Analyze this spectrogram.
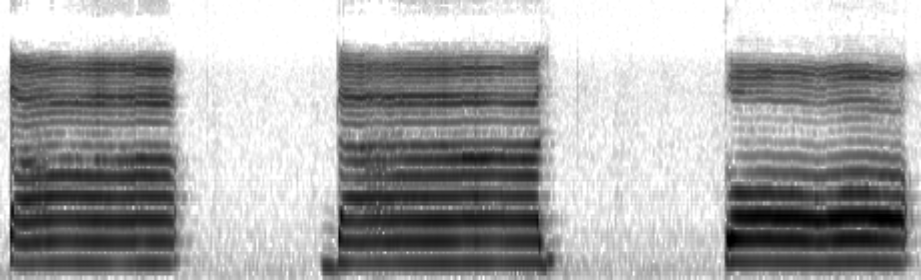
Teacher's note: تا، دال، طا زبان کی نوک اور اوپر کے دانتوں کی جڑ سے۔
